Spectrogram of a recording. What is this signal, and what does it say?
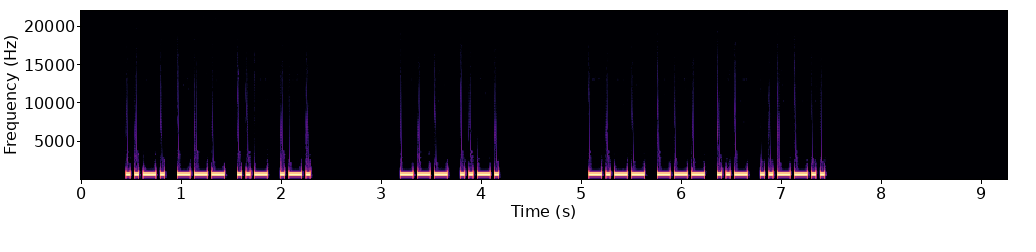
Morse code, heard as a keyed tone, about 28 wpm, 700 Hz. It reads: FOUR OF YOU?
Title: 3x Word-Spacing - Sentences from Top 300 Words - 28wpm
